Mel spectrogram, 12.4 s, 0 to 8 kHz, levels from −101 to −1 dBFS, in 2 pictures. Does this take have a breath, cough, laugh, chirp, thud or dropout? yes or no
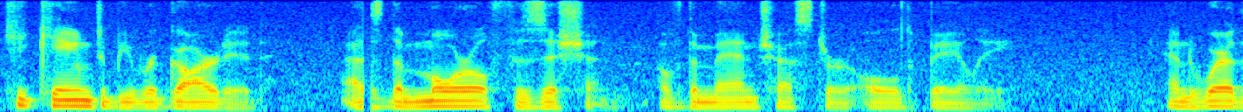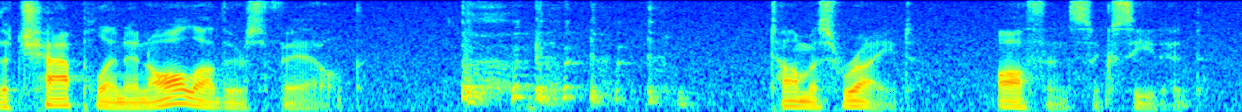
yes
